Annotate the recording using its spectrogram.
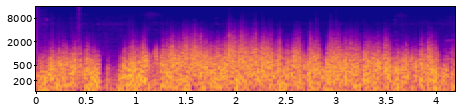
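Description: Wind blowing across the camera's microphone: a loud, uneven rush of noise that surges and eases, with a brief lull a little under a second in.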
